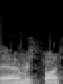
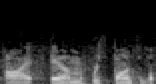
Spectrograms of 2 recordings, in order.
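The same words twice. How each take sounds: First: It is said flatly, without feeling. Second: It is said with strong feeling.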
